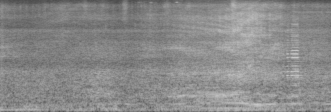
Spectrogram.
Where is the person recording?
on a street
